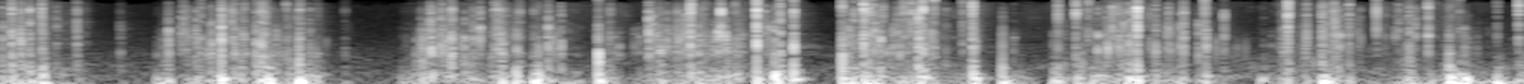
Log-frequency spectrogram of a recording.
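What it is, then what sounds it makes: Thin plastic sheet being crinkled. A thin, flexible, translucent brown plastic sheet or bag, held in both hands with medium-length purple-painted nails in front of a Zoom mic, is crinkled, bent and rubbed between the fingers. Dense bursts of sharp, crackling crinkles come in uneven waves, with short quieter gaps and a few louder snaps.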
